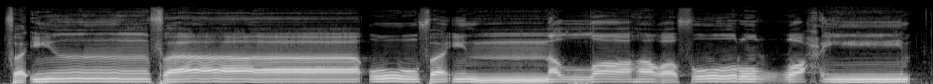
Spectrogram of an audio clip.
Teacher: ٹھیک ہے، باریک اخفا ہوگا، فَإِن فَاءُوا فَإِنَّ اللَّهَ غَفُورٌ رَحِيمٌ نون مشدد پہ غنہ ضروری ہے ، لفظ اللہ کو موٹا ادا کریں گے، اس سے پہلے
